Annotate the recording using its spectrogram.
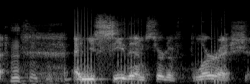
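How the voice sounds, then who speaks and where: A man's voice over noticeable background noise. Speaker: voice actor and voice acting teacher. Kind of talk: podcast interview answer. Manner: thoughtful, humble, reflective.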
